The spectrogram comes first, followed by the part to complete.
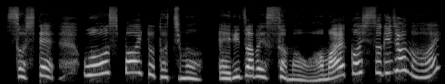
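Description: A woman's voice: very high-pitched, wildly swooping pitch, fast, pushed and bright, dry recording, studio quality, full character voice. A woman voicing a haughty, girlish young fleet leader in an anime game, pompous and commanding but easily flustered. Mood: grumbling. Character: haughty young warship girl, self-styled charismatic fleet leader. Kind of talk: Japanese anime game character voice lines.

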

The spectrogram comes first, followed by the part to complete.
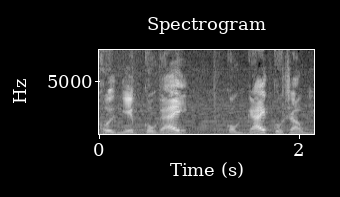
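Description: A sly, blustering chancellor, the villain of a cartoon fairy tale. His voice is highish and swoops about animatedly over background music. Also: very animated, quick pace.

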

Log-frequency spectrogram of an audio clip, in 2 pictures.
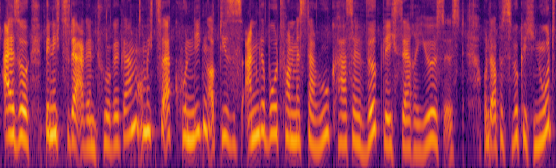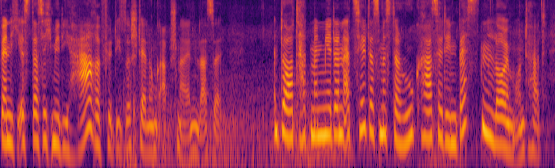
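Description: A woman's voice: medium pitch, expressive, a little fast, slight background noise, natural voice. An actress playing an uneasy, earnest and polite young woman in a German radio play. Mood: anxious, earnest. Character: anxious, polite young woman seeking a position.

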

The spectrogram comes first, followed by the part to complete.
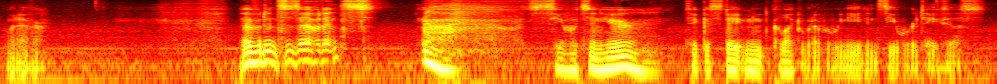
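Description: A gruff detective in an audio roleplay, acted by a man, with an extremely low voice full of fry. He is wary and dryly sardonic, muttering his way through halting thoughts. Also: big pitch swings, slight background noise, full character voice. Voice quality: gravelly.

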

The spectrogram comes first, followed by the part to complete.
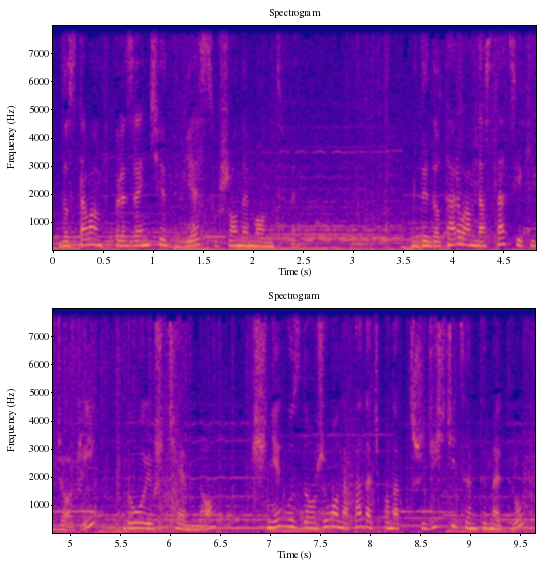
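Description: Actress, female storyteller, younger sister, slightly low voice, wry, radio play, background music. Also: natural voice. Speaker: narrator.

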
